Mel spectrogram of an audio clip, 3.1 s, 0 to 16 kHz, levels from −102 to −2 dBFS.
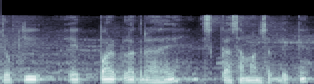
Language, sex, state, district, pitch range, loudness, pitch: Hindi, male, Arunachal Pradesh, Papum Pare, 105-115 Hz, -17 LUFS, 110 Hz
